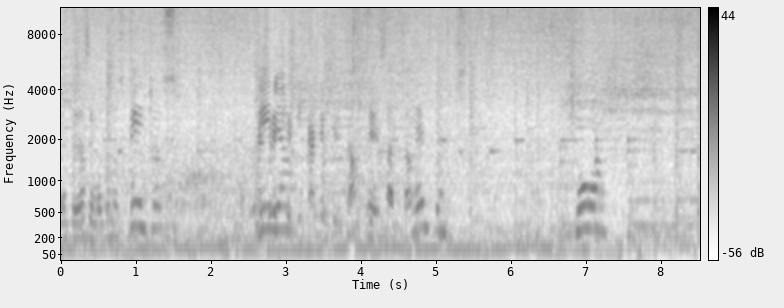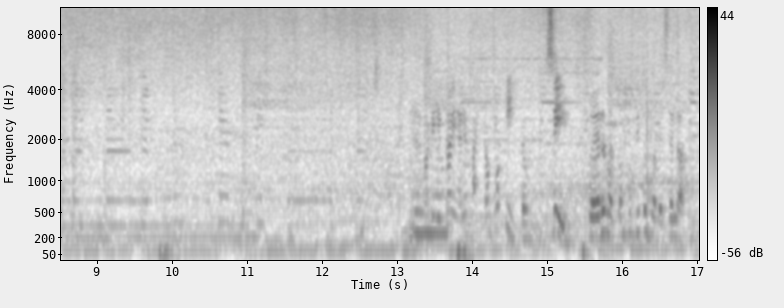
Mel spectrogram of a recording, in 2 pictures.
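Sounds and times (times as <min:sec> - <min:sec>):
food sizzling: 0:00.0 - 0:17.0
soft background music: 0:00.0 - 0:17.0.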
